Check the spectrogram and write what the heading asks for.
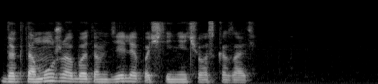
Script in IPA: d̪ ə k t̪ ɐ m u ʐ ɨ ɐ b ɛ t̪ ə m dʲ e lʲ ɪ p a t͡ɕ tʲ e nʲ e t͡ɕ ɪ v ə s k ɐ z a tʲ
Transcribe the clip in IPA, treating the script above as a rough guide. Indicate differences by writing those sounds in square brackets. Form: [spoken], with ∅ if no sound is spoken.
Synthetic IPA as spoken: d̪ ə k t̪ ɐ m u ʐ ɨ ɐ b ɛ t̪ ə m dʲ e lʲ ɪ p [ɐ] t͡ɕ tʲ [i] nʲ e t͡ɕ ɪ v ə s k ɐ z a tʲ

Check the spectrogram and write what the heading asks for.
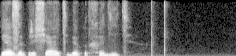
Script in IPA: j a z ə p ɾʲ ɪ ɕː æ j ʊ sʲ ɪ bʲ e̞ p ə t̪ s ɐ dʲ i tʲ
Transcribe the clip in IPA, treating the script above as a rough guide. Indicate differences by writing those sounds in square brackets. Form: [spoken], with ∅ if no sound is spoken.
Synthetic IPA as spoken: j a z ə p ɾʲ ɪ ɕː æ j ʊ [tʲ] ɪ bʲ e̞ p ə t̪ [x] ɐ dʲ i tʲ

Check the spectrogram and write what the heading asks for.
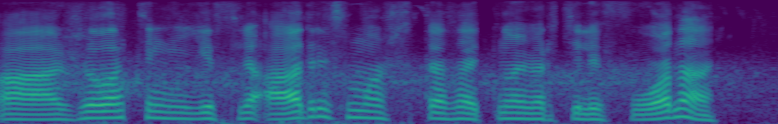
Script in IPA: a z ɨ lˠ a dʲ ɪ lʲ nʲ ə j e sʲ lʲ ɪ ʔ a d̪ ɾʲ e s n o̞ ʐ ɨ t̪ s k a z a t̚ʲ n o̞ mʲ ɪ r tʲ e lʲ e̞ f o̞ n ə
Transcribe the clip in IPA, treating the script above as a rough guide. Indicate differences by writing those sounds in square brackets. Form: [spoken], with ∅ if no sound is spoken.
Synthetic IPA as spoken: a [ʐ] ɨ lˠ a [tʲ] ɪ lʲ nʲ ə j e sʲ lʲ ɪ ʔ a d̪ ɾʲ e s [m] o̞ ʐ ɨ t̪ s k a z a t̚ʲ n o̞ mʲ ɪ r tʲ e lʲ e̞ f o̞ n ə

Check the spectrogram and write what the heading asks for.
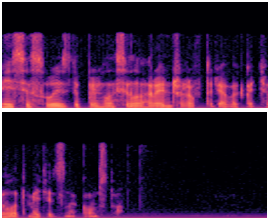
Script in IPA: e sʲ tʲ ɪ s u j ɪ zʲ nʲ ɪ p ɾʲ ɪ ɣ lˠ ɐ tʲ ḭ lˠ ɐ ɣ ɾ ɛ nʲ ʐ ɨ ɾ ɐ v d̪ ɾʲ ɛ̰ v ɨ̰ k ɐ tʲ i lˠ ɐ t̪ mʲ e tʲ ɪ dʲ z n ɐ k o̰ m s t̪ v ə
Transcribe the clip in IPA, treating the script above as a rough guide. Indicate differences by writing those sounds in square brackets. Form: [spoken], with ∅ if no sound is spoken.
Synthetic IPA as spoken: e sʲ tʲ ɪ s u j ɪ zʲ [dʲ] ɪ p ɾʲ ɪ ɣ lˠ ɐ [sʲ] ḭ lˠ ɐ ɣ ɾ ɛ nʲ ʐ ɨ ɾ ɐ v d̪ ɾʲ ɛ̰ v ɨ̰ k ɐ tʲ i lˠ ɐ t̪ mʲ e tʲ ɪ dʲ z n ɐ k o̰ m s t̪ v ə

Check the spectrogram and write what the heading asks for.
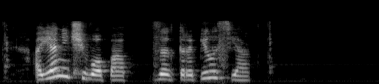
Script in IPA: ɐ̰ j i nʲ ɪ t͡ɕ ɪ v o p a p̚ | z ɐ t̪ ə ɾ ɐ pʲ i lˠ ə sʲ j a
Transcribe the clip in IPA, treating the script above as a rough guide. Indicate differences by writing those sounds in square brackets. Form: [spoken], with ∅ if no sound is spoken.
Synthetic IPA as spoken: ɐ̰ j [a] nʲ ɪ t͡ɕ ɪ v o p a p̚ | z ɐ t̪ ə ɾ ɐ pʲ i lˠ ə sʲ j a

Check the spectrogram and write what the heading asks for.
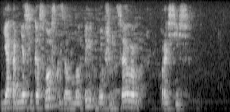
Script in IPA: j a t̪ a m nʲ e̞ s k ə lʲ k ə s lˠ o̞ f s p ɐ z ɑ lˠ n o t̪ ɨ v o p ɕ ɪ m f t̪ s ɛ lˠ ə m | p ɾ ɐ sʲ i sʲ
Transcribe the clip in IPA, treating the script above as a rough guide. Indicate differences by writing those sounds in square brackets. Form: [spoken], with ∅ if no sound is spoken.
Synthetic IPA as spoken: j a t̪ a m nʲ e̞ s k ə lʲ k ə s lˠ o̞ f s [k] ɐ z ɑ lˠ n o t̪ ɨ v o p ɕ ɪ m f t̪ s ɛ lˠ ə m | p ɾ ɐ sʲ i sʲ

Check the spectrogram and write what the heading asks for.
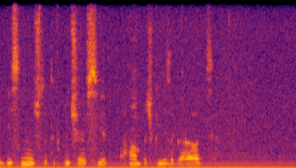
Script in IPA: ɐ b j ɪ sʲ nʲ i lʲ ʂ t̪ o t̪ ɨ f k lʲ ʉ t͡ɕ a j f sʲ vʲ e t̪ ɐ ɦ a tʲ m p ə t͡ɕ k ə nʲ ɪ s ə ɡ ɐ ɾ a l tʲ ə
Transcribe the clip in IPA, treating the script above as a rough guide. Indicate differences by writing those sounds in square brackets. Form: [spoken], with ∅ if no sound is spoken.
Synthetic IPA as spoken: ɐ b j ɪ sʲ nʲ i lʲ ʂ t̪ o t̪ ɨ f k lʲ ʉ t͡ɕ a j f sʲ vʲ e t̪ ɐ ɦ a [∅] m p ə t͡ɕ k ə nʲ ɪ [z] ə ɡ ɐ ɾ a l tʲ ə

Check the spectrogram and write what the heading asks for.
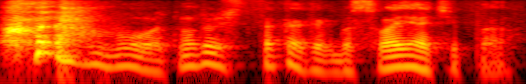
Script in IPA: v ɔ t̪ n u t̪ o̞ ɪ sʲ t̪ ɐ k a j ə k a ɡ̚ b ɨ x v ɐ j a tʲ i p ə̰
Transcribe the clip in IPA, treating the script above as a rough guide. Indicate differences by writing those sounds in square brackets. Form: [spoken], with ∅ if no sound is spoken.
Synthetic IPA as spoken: v [o] t̪ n u t̪ o̞ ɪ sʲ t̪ ɐ k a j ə k a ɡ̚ b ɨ [s] v ɐ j a tʲ i p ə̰

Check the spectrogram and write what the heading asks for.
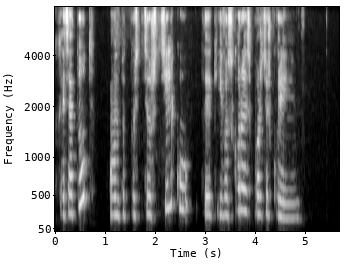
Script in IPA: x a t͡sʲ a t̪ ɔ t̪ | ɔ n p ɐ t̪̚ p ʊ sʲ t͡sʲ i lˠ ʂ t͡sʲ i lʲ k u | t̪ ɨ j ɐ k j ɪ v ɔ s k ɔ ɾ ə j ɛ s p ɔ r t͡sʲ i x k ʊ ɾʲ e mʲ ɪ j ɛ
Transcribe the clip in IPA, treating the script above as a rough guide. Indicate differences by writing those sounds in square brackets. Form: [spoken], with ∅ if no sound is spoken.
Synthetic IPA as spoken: x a t͡sʲ a t̪ [u] t̪ | ɔ n p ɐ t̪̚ p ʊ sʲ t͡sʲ i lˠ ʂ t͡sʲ i lʲ k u | t̪ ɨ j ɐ k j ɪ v ɔ s k ɔ ɾ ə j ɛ s p ɔ r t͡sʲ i [ʂ] k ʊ ɾʲ e [nʲ] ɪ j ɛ

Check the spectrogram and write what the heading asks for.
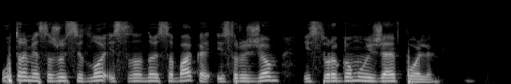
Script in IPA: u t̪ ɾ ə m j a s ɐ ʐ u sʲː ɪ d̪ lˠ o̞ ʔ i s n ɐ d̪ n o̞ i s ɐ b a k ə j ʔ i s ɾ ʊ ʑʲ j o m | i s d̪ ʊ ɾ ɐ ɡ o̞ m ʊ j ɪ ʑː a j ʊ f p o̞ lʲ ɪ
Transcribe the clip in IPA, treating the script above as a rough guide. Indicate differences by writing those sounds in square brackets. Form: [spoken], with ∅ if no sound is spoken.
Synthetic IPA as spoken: u t̪ ɾ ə m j a s ɐ ʐ u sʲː ɪ d̪ lˠ o̞ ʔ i s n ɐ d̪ n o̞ [j] s ɐ b a k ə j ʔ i s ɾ ʊ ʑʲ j o m | i s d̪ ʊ ɾ ɐ ɡ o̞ m ʊ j ɪ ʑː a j ʊ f p o̞ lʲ ɪ

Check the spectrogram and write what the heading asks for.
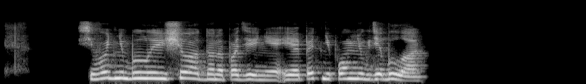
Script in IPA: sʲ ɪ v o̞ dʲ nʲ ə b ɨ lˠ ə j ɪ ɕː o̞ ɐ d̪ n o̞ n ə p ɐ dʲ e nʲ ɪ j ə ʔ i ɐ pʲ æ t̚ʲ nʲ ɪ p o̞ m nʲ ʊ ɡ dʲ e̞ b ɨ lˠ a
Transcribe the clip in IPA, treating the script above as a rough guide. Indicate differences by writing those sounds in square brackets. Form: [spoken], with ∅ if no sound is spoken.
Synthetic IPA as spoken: sʲ ɪ v o̞ dʲ nʲ ə b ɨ lˠ ə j ɪ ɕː o̞ ɐ d̪ n o̞ n ə p ɐ dʲ e nʲ ɪ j ə ʔ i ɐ pʲ æ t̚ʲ nʲ ɪ p o̞ m nʲ ʊ ɡ dʲ e̞ b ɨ lˠ a

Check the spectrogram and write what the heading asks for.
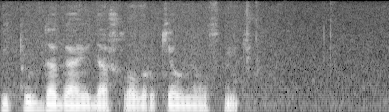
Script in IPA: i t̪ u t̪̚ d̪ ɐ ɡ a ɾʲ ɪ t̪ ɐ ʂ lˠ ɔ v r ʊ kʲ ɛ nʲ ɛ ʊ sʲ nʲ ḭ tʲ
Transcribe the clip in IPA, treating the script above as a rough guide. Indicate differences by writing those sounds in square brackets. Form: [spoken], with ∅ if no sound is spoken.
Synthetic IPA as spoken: i t̪ u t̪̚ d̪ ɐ ɡ a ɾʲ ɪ [d̪] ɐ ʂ lˠ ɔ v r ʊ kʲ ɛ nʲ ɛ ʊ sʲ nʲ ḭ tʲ

